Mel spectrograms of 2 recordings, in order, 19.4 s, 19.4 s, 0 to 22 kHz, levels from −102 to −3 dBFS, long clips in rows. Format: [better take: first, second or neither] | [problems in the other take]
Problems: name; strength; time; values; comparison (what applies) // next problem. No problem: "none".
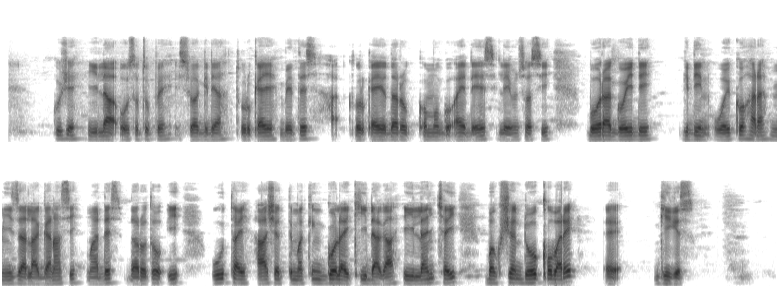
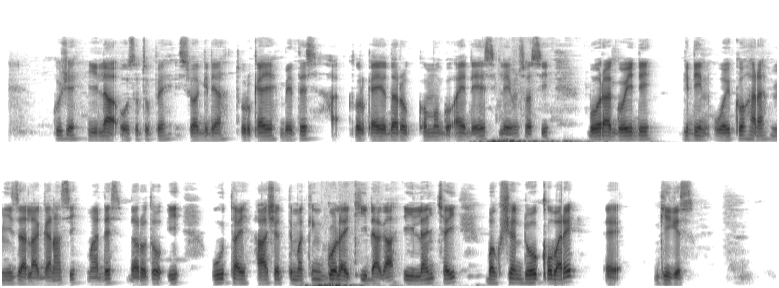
first | noise reduction (classical method log-MMSE)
